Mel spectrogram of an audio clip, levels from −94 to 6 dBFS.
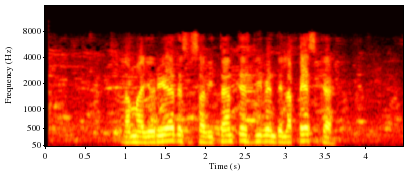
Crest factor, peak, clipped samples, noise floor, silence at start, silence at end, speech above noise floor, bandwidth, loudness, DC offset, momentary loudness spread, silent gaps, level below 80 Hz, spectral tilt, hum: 14 dB; -2 dBFS; under 0.1%; -39 dBFS; 0.05 s; 0.15 s; 25 dB; 8 kHz; -14 LUFS; under 0.1%; 23 LU; none; -54 dBFS; -6 dB/octave; none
